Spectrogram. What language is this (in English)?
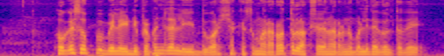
Kannada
